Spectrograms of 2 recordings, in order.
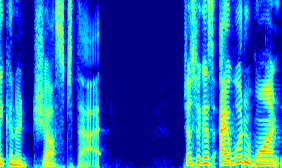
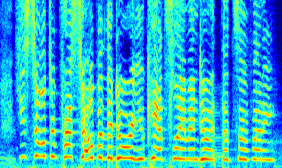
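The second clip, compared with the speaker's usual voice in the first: much higher, louder excited reaction; amused surprise; 8 dB louder, faster than usual. Real, not acted. Streamer reacting to a funny door mechanic, high and excited.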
